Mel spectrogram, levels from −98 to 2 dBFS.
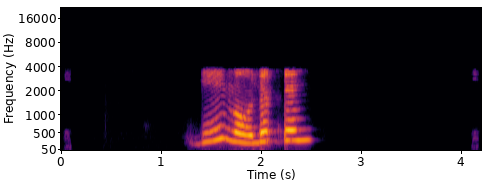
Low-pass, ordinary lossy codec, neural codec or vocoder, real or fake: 3.6 kHz; Opus, 64 kbps; codec, 24 kHz, 0.9 kbps, WavTokenizer, medium music audio release; fake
